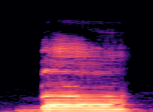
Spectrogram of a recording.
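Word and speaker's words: ب: অক্ষরের মাখরাজটা জানতে হবে বা অক্ষরটা উচ্চারণ হবে এই যে দুই ঠোঁট দেখতে পাচ্ছেন এই দুই ঠোঁটের ভিজা অংশ থেকে আমাদের উচ্চারণ করতে হবে বা এক আলিফ টেনে পড়তে হবে ঠিক আছে বা এখন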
